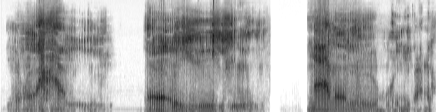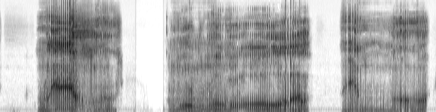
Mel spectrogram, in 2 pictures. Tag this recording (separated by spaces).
monster beast growl hound animal snarl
